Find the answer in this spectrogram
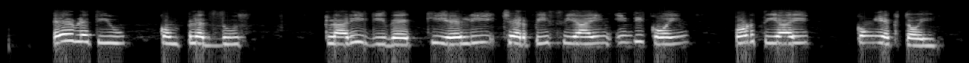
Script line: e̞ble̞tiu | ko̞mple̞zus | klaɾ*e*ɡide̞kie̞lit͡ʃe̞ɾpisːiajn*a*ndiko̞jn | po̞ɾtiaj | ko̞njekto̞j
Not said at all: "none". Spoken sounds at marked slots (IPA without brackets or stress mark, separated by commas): i, i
